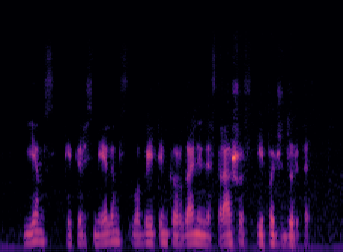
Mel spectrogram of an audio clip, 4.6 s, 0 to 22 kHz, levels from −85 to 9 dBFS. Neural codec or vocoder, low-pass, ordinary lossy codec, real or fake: autoencoder, 48 kHz, 128 numbers a frame, DAC-VAE, trained on Japanese speech; 14.4 kHz; AAC, 64 kbps; fake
